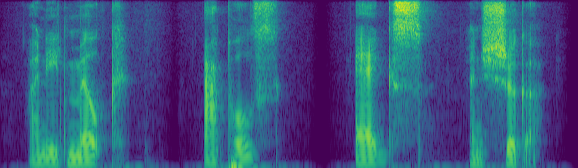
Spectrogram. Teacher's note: when you're talking about a list of items or lists of things then you use this rising intonation for the first few and then the falling intonation for the last item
